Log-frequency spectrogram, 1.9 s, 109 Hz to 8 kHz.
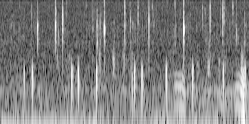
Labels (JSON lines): {"label": "biophony, knock croak", "recorder": "SoundTrap 300"}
